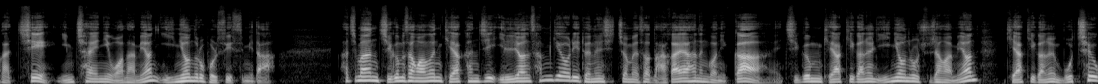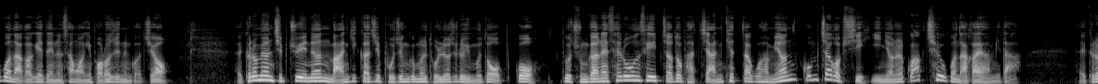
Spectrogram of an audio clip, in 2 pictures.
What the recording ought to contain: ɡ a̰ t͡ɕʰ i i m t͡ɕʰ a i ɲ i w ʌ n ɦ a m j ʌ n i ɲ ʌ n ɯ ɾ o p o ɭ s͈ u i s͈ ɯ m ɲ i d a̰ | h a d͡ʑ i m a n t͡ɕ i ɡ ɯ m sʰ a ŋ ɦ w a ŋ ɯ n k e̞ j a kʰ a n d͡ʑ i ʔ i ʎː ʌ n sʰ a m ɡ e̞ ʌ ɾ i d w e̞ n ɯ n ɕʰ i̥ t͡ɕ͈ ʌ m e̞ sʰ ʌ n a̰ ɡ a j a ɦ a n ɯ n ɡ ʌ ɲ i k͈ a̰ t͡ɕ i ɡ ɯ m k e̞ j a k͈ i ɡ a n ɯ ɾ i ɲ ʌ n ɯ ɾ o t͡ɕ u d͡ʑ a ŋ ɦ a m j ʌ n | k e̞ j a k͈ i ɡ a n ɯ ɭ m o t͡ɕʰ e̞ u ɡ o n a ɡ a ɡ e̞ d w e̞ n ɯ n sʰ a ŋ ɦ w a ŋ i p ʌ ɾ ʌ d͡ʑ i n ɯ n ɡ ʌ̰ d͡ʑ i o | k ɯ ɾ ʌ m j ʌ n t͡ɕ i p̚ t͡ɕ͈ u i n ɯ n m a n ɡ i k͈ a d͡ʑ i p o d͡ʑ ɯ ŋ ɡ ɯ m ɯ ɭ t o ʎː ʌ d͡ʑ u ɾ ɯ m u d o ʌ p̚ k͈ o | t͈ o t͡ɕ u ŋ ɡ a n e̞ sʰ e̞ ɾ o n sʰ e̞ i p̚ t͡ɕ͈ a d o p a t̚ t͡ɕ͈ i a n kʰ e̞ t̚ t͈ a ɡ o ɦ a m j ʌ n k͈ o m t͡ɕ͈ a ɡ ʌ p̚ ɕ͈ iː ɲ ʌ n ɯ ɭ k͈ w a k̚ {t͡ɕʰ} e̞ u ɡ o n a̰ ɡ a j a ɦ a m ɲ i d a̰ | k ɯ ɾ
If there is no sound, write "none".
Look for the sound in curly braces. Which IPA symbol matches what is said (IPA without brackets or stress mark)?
t͡ɕʰ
